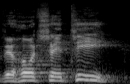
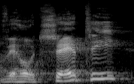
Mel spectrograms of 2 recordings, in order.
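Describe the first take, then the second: First: Vehotzeti with the stress on final "ti"; stress on last syllable. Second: Vehotzeti stressed on "tze", the "ti" light; stress before last syllable. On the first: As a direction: lean on the closing "ti" of Vehotzeti. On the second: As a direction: lean on "tze" in Vehotzeti, drop off the ending. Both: Shown as a demonstration. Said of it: "not on the last syllable".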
